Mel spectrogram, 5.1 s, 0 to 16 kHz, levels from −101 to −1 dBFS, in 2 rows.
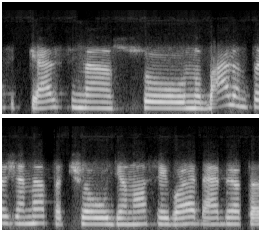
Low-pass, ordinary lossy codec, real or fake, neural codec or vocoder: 14.4 kHz; Opus, 16 kbps; real; none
